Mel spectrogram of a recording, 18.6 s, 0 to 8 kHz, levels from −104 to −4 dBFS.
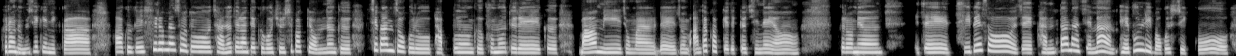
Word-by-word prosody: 그런 260 Hz, -2 st, +2 dB
음식이니까 195 Hz, -4 st, +1 dB, 0.4 s
아 245 Hz, 0 st, +3 dB
그게 245 Hz, 0 st, 0 dB
싫으면서도 310 Hz, -6 st, +2 dB
자녀들한테 240 Hz, +1 st, +1 dB
그걸 225 Hz, -2 st, -2 dB
줄 225 Hz, 0 st, -2 dB
수밖에 265 Hz, -1 st, -2 dB
없는 215 Hz, +2 st, 0 dB
그 200 Hz, -2 st, 0 dB, 0.3 s
시간적으로 260 Hz, -, +1 dB
바쁜 220 Hz, +2 st, 0 dB
그 205 Hz, -1 st, -2 dB
부모들의 210 Hz, -3 st, 0 dB
그 200 Hz, -2 st, -1 dB, 0.3 s
마음이 215 Hz, -1 st, +3 dB
정말 185 Hz, -3 st, -1 dB
네 185 Hz, -2 st, 0 dB
좀 205 Hz, -1 st, -4 dB
안타깝게 260 Hz, -2 st, -1 dB
느껴지네요. 190 Hz, -2 st, -2 dB, 0.6 s
그러면 225 Hz, -2 st, +2 dB, 0.5 s
이제 220 Hz, -1 st, +1 dB, 0.2 s
집에서 275 Hz, -1 st, +2 dB
이제 200 Hz, 0 st, -2 dB
간단하지만 245 Hz, -1 st, +1 dB
배불리 285 Hz, +5 st, +2 dB
먹을 195 Hz, +2 st, -2 dB
수 200 Hz, -, -7 dB
있고 185 Hz, +1 st, -1 dB
220 Hz, 260 characters per minute, -22 LUFS, 200-250 Hz, 0.6 s, 아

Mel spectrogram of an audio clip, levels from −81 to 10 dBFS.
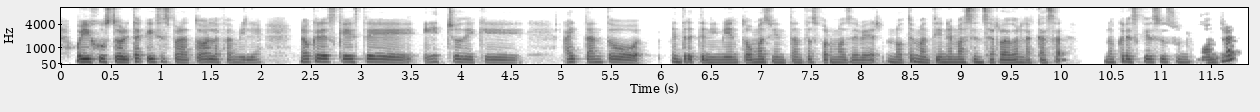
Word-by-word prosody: Oye, 175 Hz, 0 st, +11 dB
justo 175 Hz, -1 st, +3 dB
ahorita 175 Hz, +4 st, +4 dB
que 170 Hz, -, +3 dB
dices 175 Hz, 0 st, +1 dB
para 150 Hz, -2 st, 0 dB
toda 165 Hz, -, +1 dB
la 165 Hz, -1 st, +2 dB
familia, 150 Hz, 0 st, -5 dB, 0.3 s
¿no 170 Hz, 0 st, 0 dB
crees 180 Hz, -1 st, +4 dB
que 175 Hz, -, +3 dB
este 165 Hz, -4 st, +1 dB
hecho 175 Hz, 0 st, -2 dB
de 155 Hz, -1 st, -2 dB
que 145 Hz, -3 st, -4 dB, 0.4 s
hay 175 Hz, +1 st, 0 dB
tanto 160 Hz, -4 st, -1 dB, 0.2 s
entretenimiento, 150 Hz, -3 st, -1 dB
o -, -, +1 dB
más 160 Hz, 0 st, +1 dB
bien 150 Hz, -2 st, -4 dB
tantas 150 Hz, +2 st, -5 dB
formas 150 Hz, 0 st, -3 dB
de 145 Hz, -, -2 dB
ver, 140 Hz, 0 st, -3 dB
no 150 Hz, -2 st, -4 dB
te 185 Hz, -, -2 dB
mantiene 155 Hz, -2 st, 0 dB
más 155 Hz, 0 st, +3 dB
encerrado 155 Hz, -1 st, +1 dB
en 150 Hz, -, -4 dB
la -, -, -3 dB
casa?, 145 Hz, -, -3 dB, 0.2 s
¿no 160 Hz, -5 st, -4 dB
crees 165 Hz, -1 st, -1 dB
que 165 Hz, -, -1 dB
eso 165 Hz, +1 st, -1 dB
es 165 Hz, +1 st, -6 dB
un 155 Hz, -1 st, -4 dB
contra? 150 Hz, -, +1 dB
160 Hz, 205 wpm, -25 LUFS, 150-170 Hz, 0.4 s, Oye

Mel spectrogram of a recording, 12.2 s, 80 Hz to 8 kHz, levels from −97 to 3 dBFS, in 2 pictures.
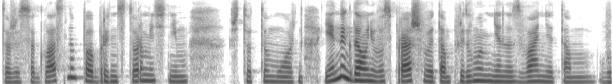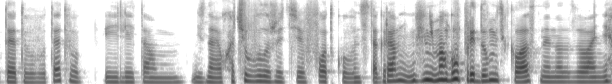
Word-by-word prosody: тоже 165 Hz, 0 st, -5 dB
согласна 175 Hz, -, -2 dB
побрейнстормить, 195 Hz, -, -2 dB
с -, -, -8 dB
ним 180 Hz, 0 st, -5 dB, 0.4 s
что-то 180 Hz, +1 st, -7 dB
можно. 175 Hz, -1 st, -5 dB, 0.2 s
Я 200 Hz, +5 st, +3 dB
иногда 270 Hz, -8 st, +7 dB
у 205 Hz, -, +6 dB
него 185 Hz, -2 st, 0 dB
спрашиваю, 185 Hz, -1 st, +2 dB
там: 170 Hz, -1 st, -1 dB
придумай 185 Hz, +3 st, -2 dB
мне 190 Hz, -2 st, 0 dB
название 175 Hz, 0 st, -2 dB
там 165 Hz, +1 st, -8 dB
вот 165 Hz, 0 st, -10 dB
этого, 160 Hz, -2 st, -1 dB
вот 155 Hz, +3 st, -12 dB
этого 200 Hz, -5 st, -3 dB, 0.2 s
или 165 Hz, 0 st, -6 dB
там, 160 Hz, -1 st, -8 dB
не 160 Hz, -, -9 dB
знаю, 155 Hz, -1 st, -3 dB
хочу 190 Hz, +5 st, -2 dB
выложить, 175 Hz, -3 st, -4 dB
э, 165 Hz, -, -2 dB
фотку 175 Hz, 0 st, -5 dB
в 155 Hz, -, -6 dB
"Инстаграм", 195 Hz, +4 st, +1 dB
не 235 Hz, -2 st, +7 dB
могу 240 Hz, +3 st, +9 dB
придумать 220 Hz, -2 st, +3 dB
классное 175 Hz, +1 st, +1 dB
название. 170 Hz, +1 st, -2 dB
180 Hz, 175 wpm, -32 LUFS, 165-195 Hz, 0.4 s, могу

